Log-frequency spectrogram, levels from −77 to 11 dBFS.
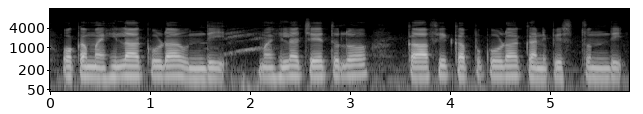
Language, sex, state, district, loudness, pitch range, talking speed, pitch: Telugu, male, Telangana, Hyderabad, -18 LUFS, 115-130 Hz, 105 wpm, 125 Hz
